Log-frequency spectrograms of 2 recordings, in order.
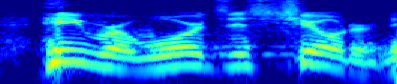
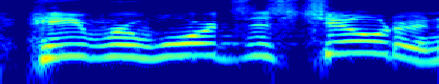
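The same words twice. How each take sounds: First: Said in the usual way. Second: Put-on higher, leaning hard on children; emphatic repeat. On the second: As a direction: lift the line up and punch children. Preacher repeats it, lifted up.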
